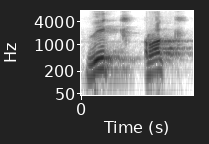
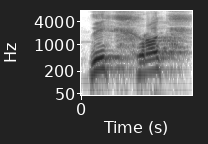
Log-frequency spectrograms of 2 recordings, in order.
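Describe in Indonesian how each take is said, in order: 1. K di akhir ditekan kuat dan pendek. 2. K di akhir memudar dengan udara yang mengalir. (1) "Tapi dibaca dengan penekanan" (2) "jangan sampai dibaca"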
